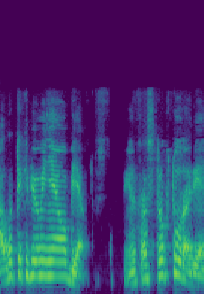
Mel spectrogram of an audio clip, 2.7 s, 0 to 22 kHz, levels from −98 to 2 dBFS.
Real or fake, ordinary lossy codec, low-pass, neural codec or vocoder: real; AAC, 32 kbps; 7.2 kHz; none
